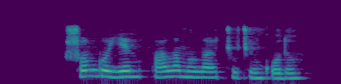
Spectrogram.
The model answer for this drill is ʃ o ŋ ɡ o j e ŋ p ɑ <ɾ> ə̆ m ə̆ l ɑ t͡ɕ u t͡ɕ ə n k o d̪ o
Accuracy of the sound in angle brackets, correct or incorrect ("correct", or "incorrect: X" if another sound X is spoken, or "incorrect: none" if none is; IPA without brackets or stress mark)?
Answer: incorrect: l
